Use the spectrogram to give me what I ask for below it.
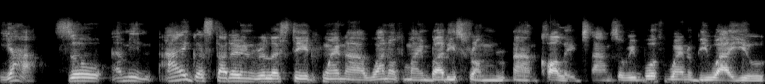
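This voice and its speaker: A man with an African accent, medium-pitched, his intonation lively and his speech hardly broken by pauses. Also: moderate pace. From Ghana. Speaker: real estate investor. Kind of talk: podcast interview.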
